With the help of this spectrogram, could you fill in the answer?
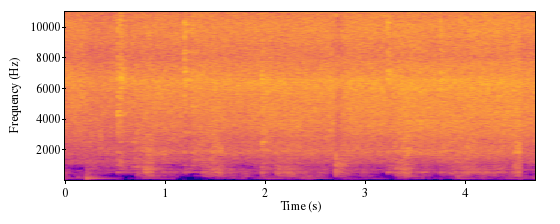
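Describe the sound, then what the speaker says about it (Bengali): Flat beans and spring onion frying in oil in a kadai; a constant loud sizzle with repeated spatula scrapes and stirring, close and without speech. "এই তেলেই আমি সিমটা ভাজব সিমের সাথে পেঁয়াজ কলিটাও দিয়ে দেব"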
